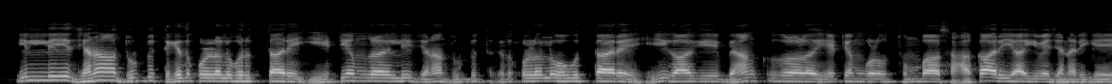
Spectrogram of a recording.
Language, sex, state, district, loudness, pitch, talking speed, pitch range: Kannada, male, Karnataka, Bijapur, -25 LUFS, 135 Hz, 110 wpm, 125-150 Hz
